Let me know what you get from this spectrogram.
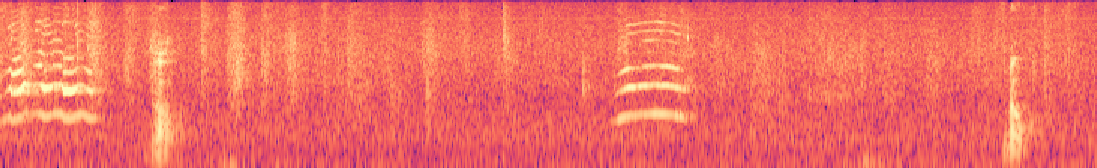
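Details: A curious domestic cat meows several times indoors, short harmonic calls near the start and a clear rising-falling meow midway, mixed with brief clicks and a person speaking.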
